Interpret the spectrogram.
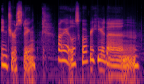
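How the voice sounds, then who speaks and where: A woman streaming a game, making brief, casual remarks in a fairly high voice. The sound is close and dry, with faint music behind her. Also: sing-song, moderate pace, vocal fry, no room sound. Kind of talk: casual gameplay reactions.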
